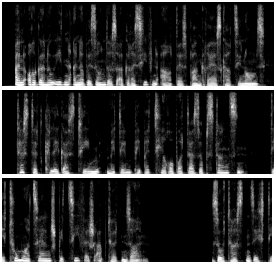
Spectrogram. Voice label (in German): Lehrfilm Medizin, e-learning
